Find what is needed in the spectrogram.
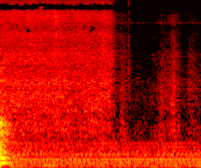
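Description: Pressure sprayer with a long wand spraying water into a terrarium, a steady hiss that cuts off about a second in.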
